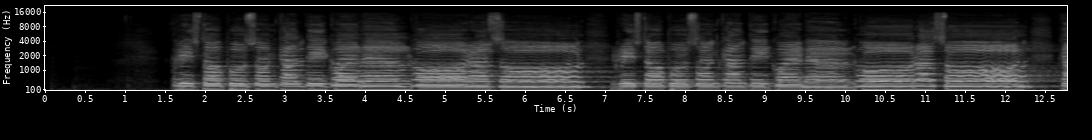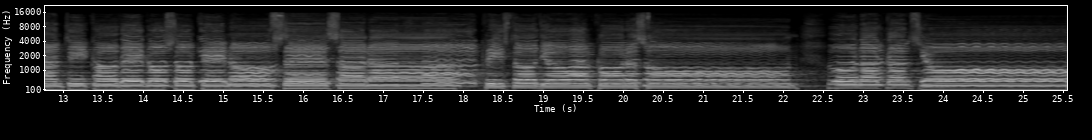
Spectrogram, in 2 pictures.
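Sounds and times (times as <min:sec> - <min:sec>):
voices singing an a cappella hymn: 0:01.6 - 0:25.5.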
